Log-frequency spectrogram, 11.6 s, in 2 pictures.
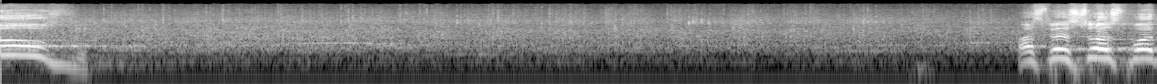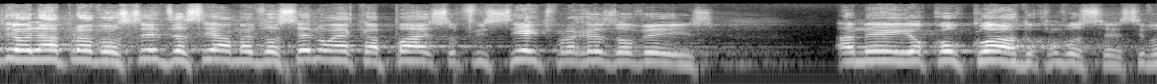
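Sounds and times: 
audience applauding: 0.0s - 6.6s
speech: 5.1s - 11.5s.

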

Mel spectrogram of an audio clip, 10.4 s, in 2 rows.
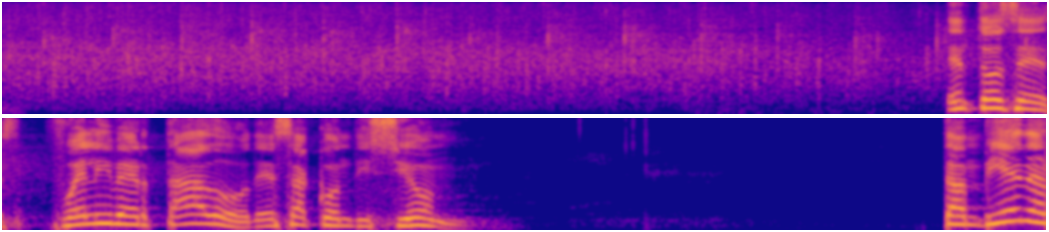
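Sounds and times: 
audience applauding: 0.0s - 5.3s
speech: 4.7s - 7.6s, 10.0s - 10.4s.

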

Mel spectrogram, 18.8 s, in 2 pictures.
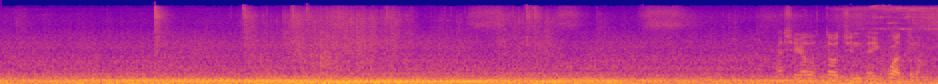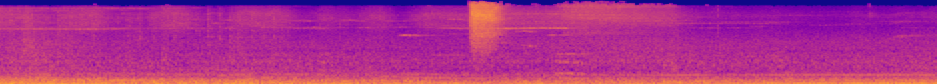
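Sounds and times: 
city bus engine rumbling: 0.0s - 18.7s
speech: 8.5s - 9.4s
short sharp hiss of air: 14.1s - 16.1s.

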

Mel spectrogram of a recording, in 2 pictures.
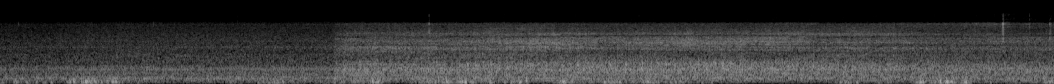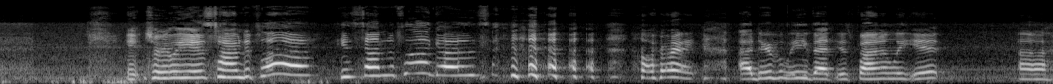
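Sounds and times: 
helicopter flying overhead: 3.4s - 10.9s
speech: 11.8s - 20.0s, 20.7s - 21.0s.

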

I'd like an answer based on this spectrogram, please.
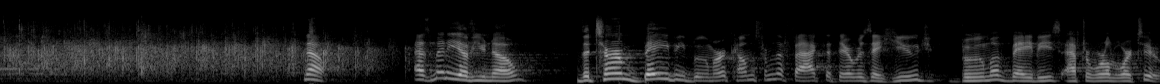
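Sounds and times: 
audience clapping: 0.0s - 4.7s
speech: 3.0s - 3.4s, 4.2s - 11.5s.

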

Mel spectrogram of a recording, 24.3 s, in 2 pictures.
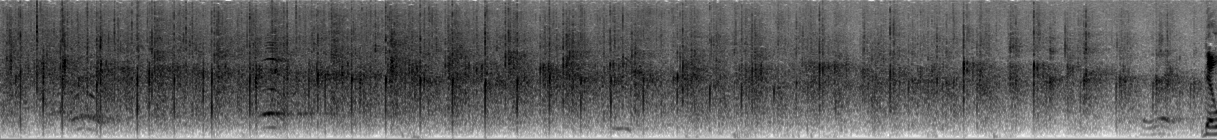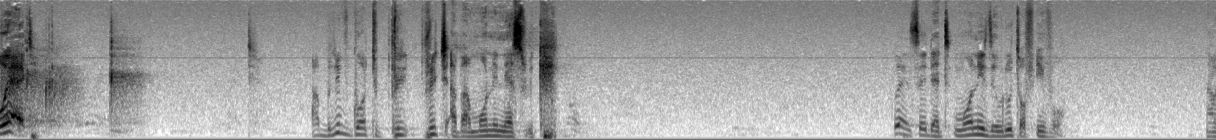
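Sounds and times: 
audience applause: 0.0s - 13.4s
speech: 12.1s - 12.7s, 15.5s - 17.8s, 21.3s - 23.0s.

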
